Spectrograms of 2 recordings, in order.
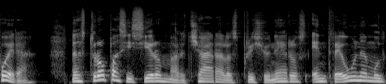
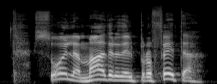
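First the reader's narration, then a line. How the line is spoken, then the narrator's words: Shouted. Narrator (Spanish): gritó Lucy Smith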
